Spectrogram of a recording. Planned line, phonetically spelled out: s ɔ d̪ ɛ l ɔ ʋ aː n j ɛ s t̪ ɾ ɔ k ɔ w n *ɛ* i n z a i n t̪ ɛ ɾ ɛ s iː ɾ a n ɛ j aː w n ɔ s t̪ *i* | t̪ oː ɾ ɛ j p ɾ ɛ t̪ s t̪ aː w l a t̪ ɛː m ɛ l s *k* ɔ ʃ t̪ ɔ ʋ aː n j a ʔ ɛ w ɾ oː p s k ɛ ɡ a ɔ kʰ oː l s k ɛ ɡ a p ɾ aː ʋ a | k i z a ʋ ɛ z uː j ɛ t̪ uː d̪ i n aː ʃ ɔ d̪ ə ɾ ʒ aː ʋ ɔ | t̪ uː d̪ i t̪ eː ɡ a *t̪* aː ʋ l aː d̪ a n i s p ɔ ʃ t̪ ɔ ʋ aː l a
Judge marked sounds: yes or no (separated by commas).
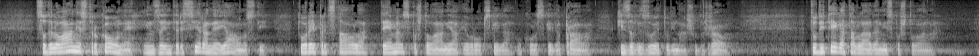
yes, yes, no, yes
